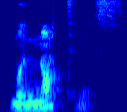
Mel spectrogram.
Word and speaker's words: monotonous: monotonous one three and the stress syllable is in the second sound monotonous individual individual so you're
